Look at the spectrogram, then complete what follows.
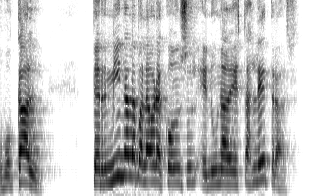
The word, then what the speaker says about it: cónsul: Ahora fíjense en esta palabra, cónsul. ¿Cuál es la sílaba tónica? Com. Por tanto, es una palabra llana o grave.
